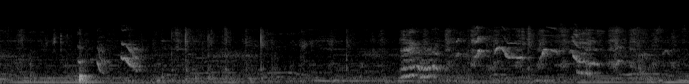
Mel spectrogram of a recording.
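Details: Merle Pomeranian puppies making thin, high whining squeaks that rise and fall in short bends, clustered near the start and again toward the end, over a steady low hum.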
